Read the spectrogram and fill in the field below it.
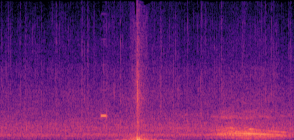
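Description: A boxing glove lands a heavy punch with a loud thud.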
